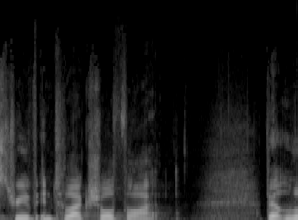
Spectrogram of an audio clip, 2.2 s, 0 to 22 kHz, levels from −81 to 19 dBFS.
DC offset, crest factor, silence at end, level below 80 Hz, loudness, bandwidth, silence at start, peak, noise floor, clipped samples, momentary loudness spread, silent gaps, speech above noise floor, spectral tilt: under 0.1%; 20 dB; 0 s; -60 dBFS; -23 LUFS; 17 kHz; 0 s; -2 dBFS; -48 dBFS; under 0.1%; 18 LU; none; 26 dB; -6 dB/octave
